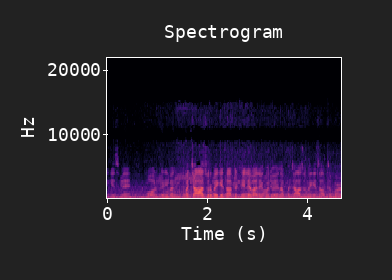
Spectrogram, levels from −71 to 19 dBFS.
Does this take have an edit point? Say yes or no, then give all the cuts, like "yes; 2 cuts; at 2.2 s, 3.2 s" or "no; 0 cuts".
no; 0 cuts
